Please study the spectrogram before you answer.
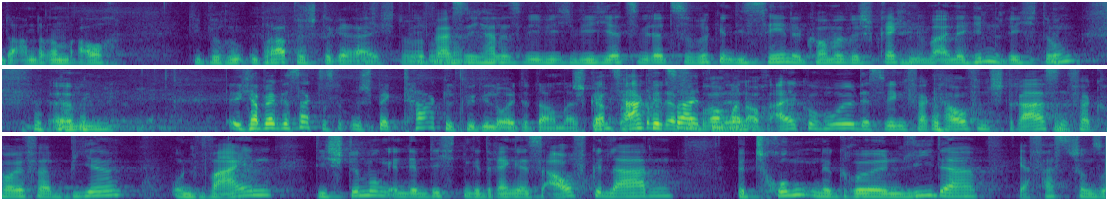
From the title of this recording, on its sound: LIVE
